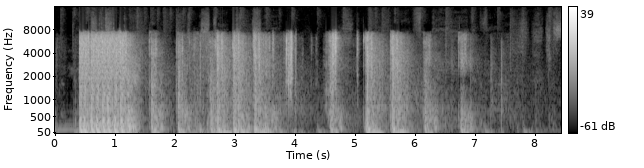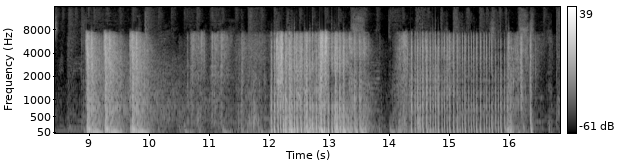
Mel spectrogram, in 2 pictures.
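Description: Gunfire in the PUBG Mobile battle royale game, with shotgun blasts among repeated loud bursts of rapid shots, short pauses between volleys, and a couple of sustained dense barrages.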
